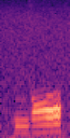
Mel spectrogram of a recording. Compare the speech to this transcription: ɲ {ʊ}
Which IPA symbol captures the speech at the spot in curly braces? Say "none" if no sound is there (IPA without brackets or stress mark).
ɔ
